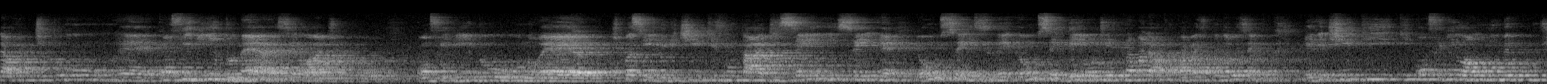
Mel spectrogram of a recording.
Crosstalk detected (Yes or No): No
